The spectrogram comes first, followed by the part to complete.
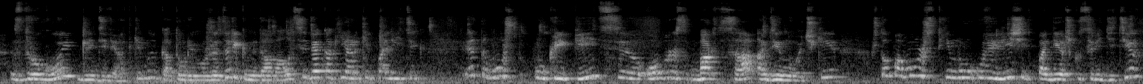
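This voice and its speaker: A woman's voice: fairly high pitch, a little mellow, a little hiss or hum. Wry woman reading news in echoey room. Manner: wry, ironic commentary. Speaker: news presenter. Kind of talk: news commentary vlog. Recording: echoey room, a bit distant.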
